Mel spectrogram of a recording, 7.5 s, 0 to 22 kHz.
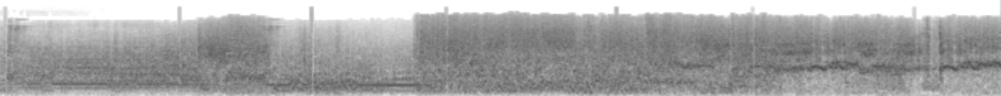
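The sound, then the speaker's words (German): Porsche and Ferrari race cars roar through a chicane, engines howling over screeching, skidding tires in a continuous loud surge that swells abruptly partway through. “Over 3 minutes have passed. We may expect the cars through the chicane any moment now. Will it be Porsche or Ferrari in the lead?”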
